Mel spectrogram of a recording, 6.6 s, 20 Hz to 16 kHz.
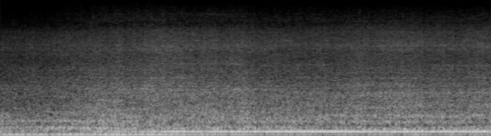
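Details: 2004 Lincoln Navigator 5.4 V8 idling outdoors with a low, slightly uneven hum that stumbles now and then; runs rough with a mild cylinder misfire but no check engine light, after owner replaced spark plugs; EGR disconnected.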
